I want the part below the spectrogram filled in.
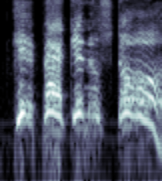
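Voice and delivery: play-acted, very high, loud shout. Retelling the moment armed men startled his wife on the stairs: retelling a loud yell. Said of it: "I yelled out".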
